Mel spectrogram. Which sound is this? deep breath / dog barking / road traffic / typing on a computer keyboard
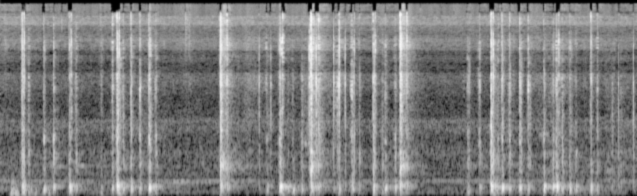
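typing on a computer keyboard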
